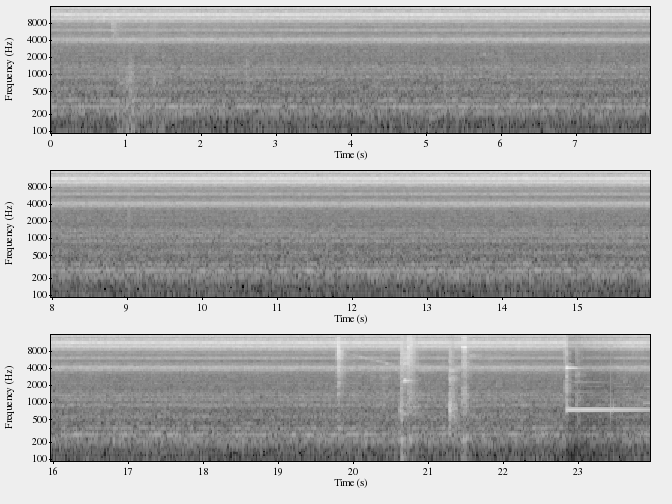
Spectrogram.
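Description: Electric Sprinter train running, heard from the driver's cab: a steady hum from the traction motors and rolling wheels. A few sharp clicks come near the end, followed by a single steady beep lasting about a second.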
